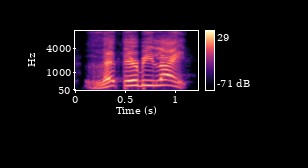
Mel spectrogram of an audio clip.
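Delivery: high and loud, booming decree; mock godlike proclamation. Mocking stoners' claimed powers to viewers, booming mock decree. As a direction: proclaim it like a god creating the world.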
